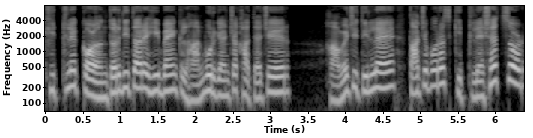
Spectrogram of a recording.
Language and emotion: Goan Konkani, surprised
